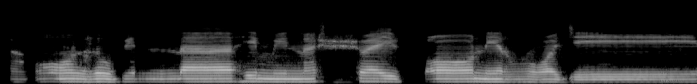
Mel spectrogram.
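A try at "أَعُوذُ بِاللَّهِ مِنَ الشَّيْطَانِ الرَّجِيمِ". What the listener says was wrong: Tidak himinas ya, tidak tasdid di mimnya. Himinas.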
